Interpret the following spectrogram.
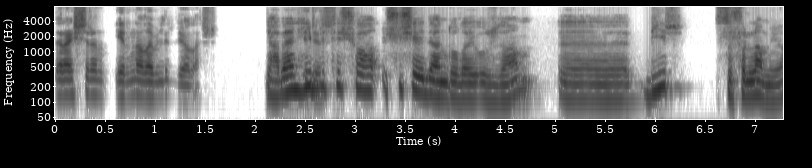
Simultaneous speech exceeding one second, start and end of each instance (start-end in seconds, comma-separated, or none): none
